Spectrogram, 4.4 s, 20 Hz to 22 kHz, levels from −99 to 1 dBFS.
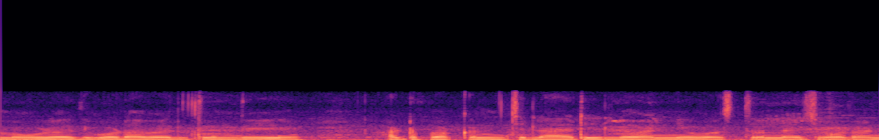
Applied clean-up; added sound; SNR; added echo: none; none; none; none.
